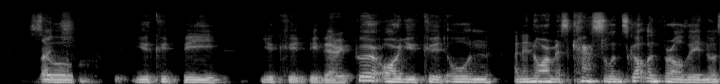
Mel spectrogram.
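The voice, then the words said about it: Scottish accent. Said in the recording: “they know you've got a Scottish accent”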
